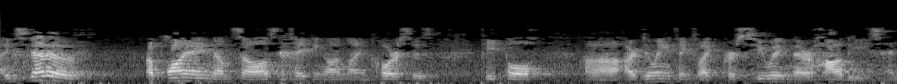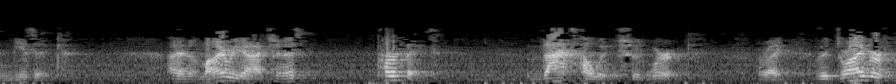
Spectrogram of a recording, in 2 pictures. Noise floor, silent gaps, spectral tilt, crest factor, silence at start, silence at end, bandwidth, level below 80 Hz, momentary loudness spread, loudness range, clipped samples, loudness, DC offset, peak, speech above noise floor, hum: -40 dBFS; none; -8 dB/octave; 18 dB; 0 s; 0 s; 5.8 kHz; -50 dBFS; 21 LU; 4 LU; under 0.1%; -17 LUFS; under 0.1%; -2 dBFS; 22 dB; none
